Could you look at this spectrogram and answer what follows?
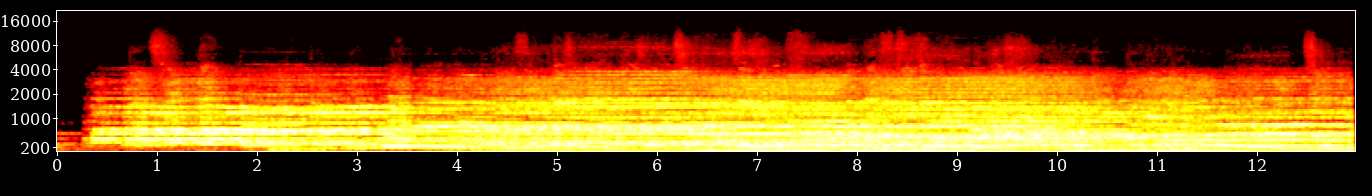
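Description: Background choral music: a choir singing sustained, slowly changing chords. It starts suddenly about a third of a second in, just after the previous music fades out.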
